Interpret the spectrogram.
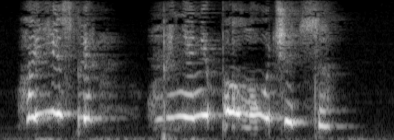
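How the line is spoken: Moaning. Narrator (Russian): простонала Белочка

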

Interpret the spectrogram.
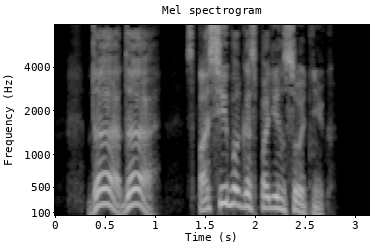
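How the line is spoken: Joyful crowd clamor. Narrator (Russian): загомонили просители, радостно улыбаясь

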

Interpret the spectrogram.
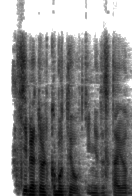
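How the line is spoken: Mutter. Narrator (Russian): бормочет Милка

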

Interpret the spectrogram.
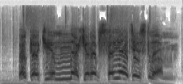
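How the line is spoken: Roared. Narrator (Russian): взревел Самсон

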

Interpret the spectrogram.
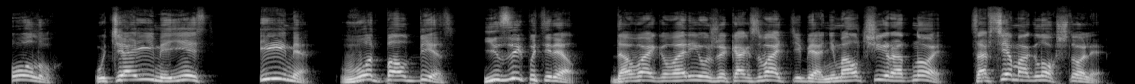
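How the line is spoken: Rough excited shout in ear. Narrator (Russian): В ухо грубым и возбужденным голосом прокричали

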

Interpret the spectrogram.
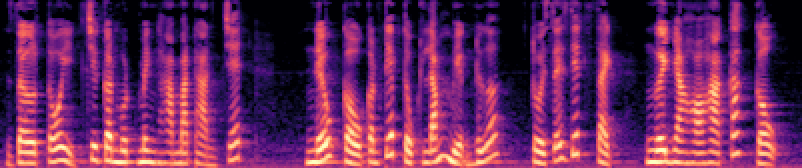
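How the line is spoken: Cold, quiet voice. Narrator (Vietnamese): Ánh mắt của Trúc Vĩnh Sinh trở nên lạnh lùng, ông ta lẳng lặng cất tiếng

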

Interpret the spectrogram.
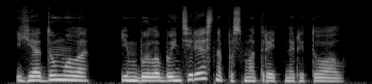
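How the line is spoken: Plain. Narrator (Russian): ответила я

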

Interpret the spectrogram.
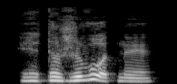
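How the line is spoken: Hissing. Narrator (Russian): прошипел Ранера

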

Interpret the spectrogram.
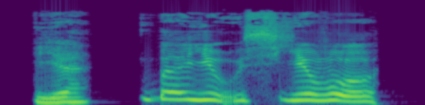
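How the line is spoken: Pleading, breaking into sobs. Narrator (Russian): умоляюще сказал юноша и разрыдался

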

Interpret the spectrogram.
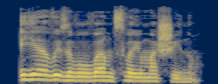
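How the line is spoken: Plain. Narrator (Russian): сказала Анна

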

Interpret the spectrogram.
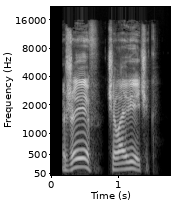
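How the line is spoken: Joyful growl. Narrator (Russian): радостно рыкнул Ут

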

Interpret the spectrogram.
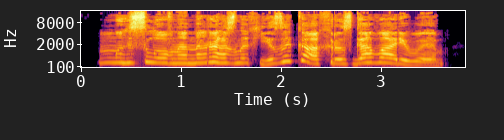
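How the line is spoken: Bitter laughter. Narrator (Russian): Горько рассмеялась я

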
